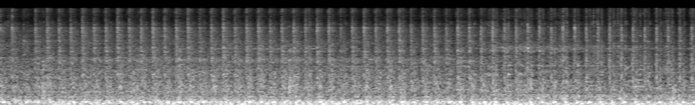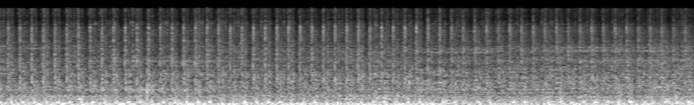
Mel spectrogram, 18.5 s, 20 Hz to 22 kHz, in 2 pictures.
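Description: A 9-inch electric tobacco (khaini) cutting machine running steadily, its motor-driven crank working the cutting blade in a fast, even, repeated chopping clatter over a low motor hum as dried tobacco leaves are fed through.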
